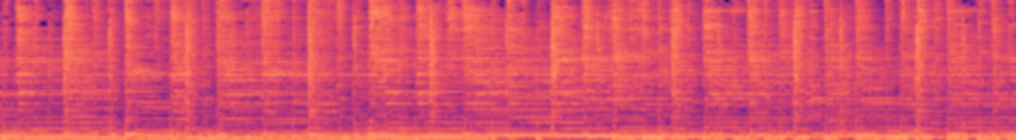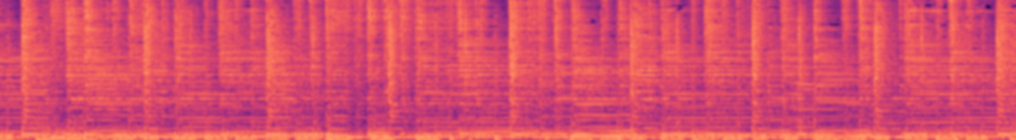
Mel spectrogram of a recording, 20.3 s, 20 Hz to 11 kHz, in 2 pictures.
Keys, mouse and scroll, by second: 1.2-1.5 scroll up 2, 2.4 click, 7.2-7.7 scroll down 2, 8.4 click, 12.3 scroll up 2, 13.5 scroll down 2, 14.7 click, 15.5 click, 15.8 click, 18.6-19.1 scroll down 2, 19.6 click.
